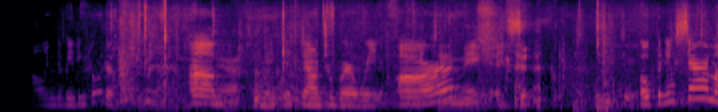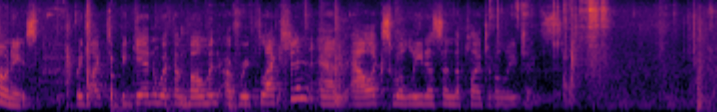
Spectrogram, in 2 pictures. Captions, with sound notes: Calling the meeting to order. Let me get down to where we are. (group chatter) Opening ceremonies. We'd like to begin with a moment of reflection. And Alex will lead us in the Pledge of Allegiance.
